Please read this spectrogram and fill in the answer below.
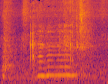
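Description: A voice humming one steady note for about a second, starting just over half a second in.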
